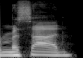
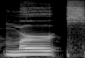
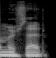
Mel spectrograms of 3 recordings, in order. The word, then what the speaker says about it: Merced: a Dina S cuz Isabella Mora or Msad. Fuck, I got her fucking name right. I got I got her name wrong. Isabella Merced. I think it's Isabella Merrced. Yeah, Isabella Merrced.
